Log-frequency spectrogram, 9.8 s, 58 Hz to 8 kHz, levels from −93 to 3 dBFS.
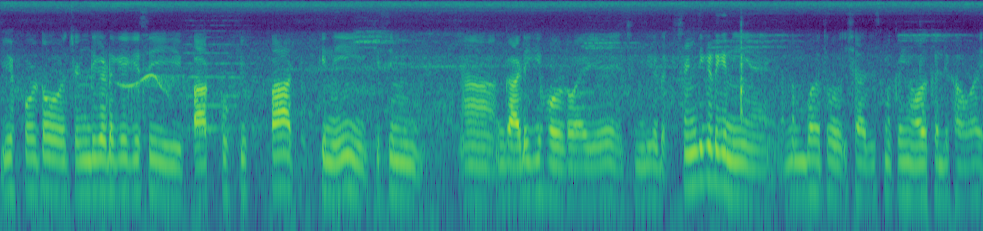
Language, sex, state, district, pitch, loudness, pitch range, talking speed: Hindi, male, Chandigarh, Chandigarh, 125 Hz, -20 LUFS, 120-135 Hz, 170 wpm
